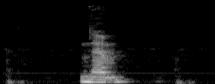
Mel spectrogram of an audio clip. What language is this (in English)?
Hungarian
